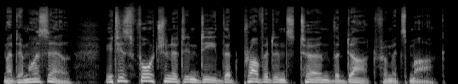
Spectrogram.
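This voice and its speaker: A man's voice: on the low side, big pitch swings, a little fast, no room sound, clean studio sound, voice pushed up. A man voicing a keen, coolly confident detective with eloquent, pompous phrasing in a storybook reading. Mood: courteous, measured.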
